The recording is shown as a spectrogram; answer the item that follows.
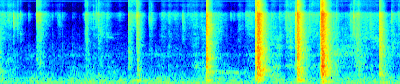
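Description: Brown adhesive tape pulled off its roll in short, sharp rips, about seven times, the loudest three close together just past the middle, as it is wound around a hand.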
